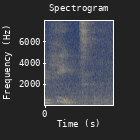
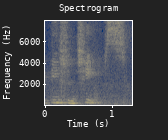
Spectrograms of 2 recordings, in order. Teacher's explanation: Australians will say heat with a long e type sound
